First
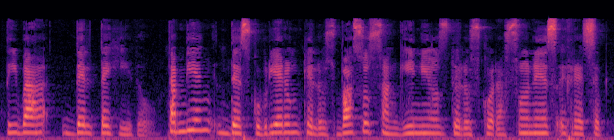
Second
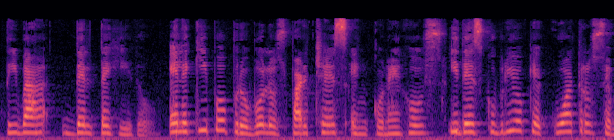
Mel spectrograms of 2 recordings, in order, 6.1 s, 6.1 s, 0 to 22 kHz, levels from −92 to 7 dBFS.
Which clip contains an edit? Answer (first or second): first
